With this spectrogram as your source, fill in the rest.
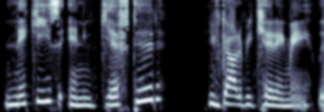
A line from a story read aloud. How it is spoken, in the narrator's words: like laughing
